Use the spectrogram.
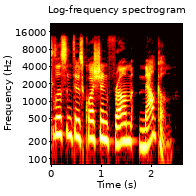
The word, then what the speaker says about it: Malcolm: I mean, listen, we all talk about this all the time, but let's listen to this question from Malcolm with a silent L.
